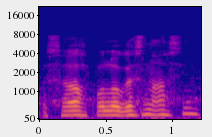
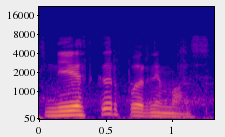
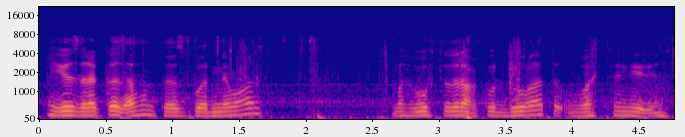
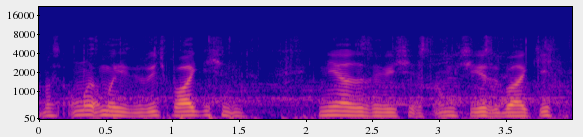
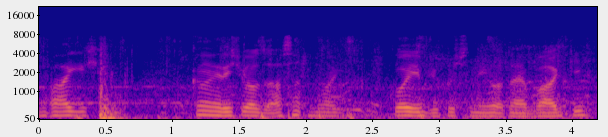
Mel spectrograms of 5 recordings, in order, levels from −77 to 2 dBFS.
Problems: low volume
